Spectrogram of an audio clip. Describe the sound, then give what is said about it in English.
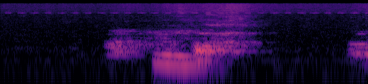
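A dog named Jackson barks in a short, drawn-out burst followed by the start of another, moderately loud, with nothing else going on around it. “And Jackson is not, the dog is not having it.”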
